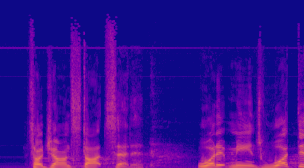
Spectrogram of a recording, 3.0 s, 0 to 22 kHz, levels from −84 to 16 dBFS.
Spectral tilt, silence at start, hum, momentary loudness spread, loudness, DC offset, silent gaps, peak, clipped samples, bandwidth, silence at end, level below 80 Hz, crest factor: -4.5 dB/octave; 0.3 s; none; 9 LU; -24 LUFS; under 0.1%; none; -8 dBFS; under 0.1%; over 20 kHz; 0 s; -70 dBFS; 18 dB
